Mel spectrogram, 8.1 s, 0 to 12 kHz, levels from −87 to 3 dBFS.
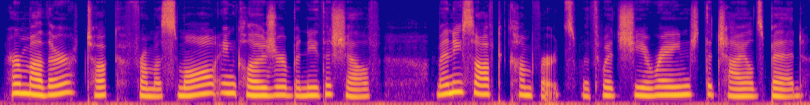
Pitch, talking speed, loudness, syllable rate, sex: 230 Hz, 150 wpm, -16 LUFS, 4.0 syllables/s, female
